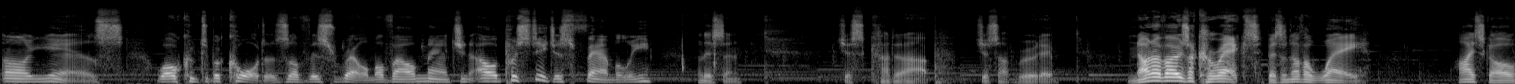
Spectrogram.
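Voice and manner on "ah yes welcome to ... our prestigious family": posh, pompous, haughty upper-class voice, drawn-out "yes". Voicing imagined game creatures welcoming visitors to their family mansion: posh, pompous voice. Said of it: "I imagine they have a posh, pompous voice".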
